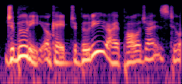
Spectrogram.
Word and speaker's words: Djibouti: Reunion Islands Mali Bolivia Yemen how do you pronounce the next one did you book Djibouti Djibouti okay Djibouti I apologize to our Djibouti listeners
